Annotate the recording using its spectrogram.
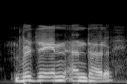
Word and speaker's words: Vrujen Andhare: So wait, did I get your name correctly? – Yeah, Vrujen, Andhare.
